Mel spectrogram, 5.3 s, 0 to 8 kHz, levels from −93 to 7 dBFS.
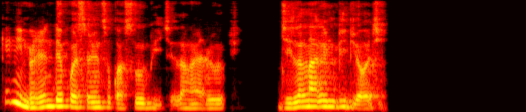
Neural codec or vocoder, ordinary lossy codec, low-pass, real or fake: codec, 16 kHz, 4 kbps, FunCodec, trained on LibriTTS, 50 frames a second; none; none; fake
